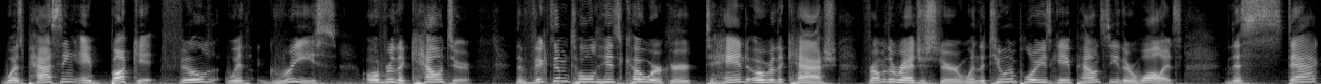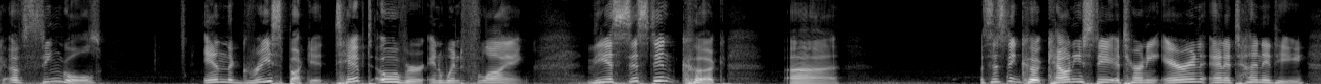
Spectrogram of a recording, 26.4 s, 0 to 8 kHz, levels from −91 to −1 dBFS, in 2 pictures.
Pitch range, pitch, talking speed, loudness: 180-245 Hz, 215 Hz, 125 wpm, -29 LUFS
